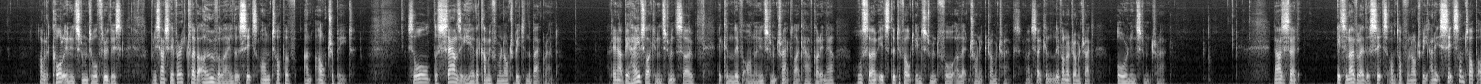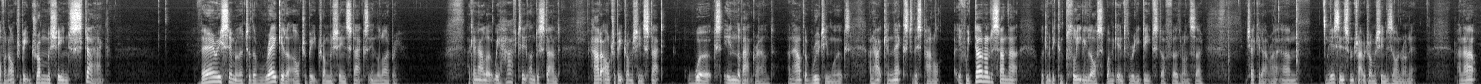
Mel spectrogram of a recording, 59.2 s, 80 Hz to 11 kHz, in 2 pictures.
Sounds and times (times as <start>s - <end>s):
Speech: 0.8s - 7.2s, 8.0s - 11.2s, 12.1s - 23.5s, 25.4s - 26.1s, 26.7s - 31.8s, 33.6s - 37.7s, 38.9s - 53.7s, 54.5s - 58.0s, 58.7s - 59.2s.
